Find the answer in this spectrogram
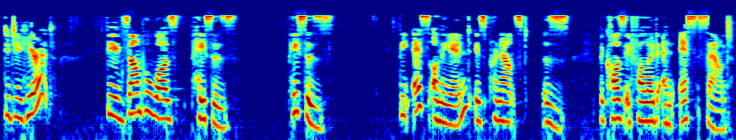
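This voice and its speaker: A woman narrating an English lesson in a clear, deliberate teaching voice. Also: medium pitch. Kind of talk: scripted educational narration.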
